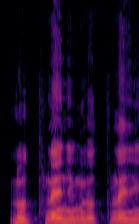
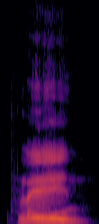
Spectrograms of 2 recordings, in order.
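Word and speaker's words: planing: 중요한 거예요 지금 할택슬 영어로 플래닝 이렇게 발음하는데 그건 틀렸고 플레인 어떤 평면이라는 플레인 플레잉 플레인이라는게 동사로서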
